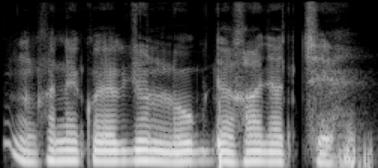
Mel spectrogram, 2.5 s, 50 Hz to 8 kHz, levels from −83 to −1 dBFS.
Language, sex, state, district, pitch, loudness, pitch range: Bengali, male, Assam, Hailakandi, 130 Hz, -14 LUFS, 125-135 Hz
